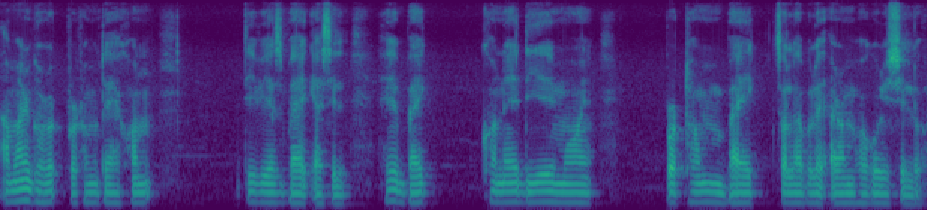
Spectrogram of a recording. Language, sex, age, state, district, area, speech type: Assamese, male, 18-30, Assam, Sivasagar, rural, spontaneous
